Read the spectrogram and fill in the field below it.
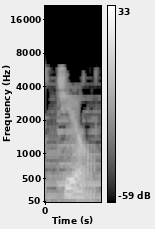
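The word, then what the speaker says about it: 九: by the emperor, and 9 in Chinese is Jiu, which sounds like the word for longevity.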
